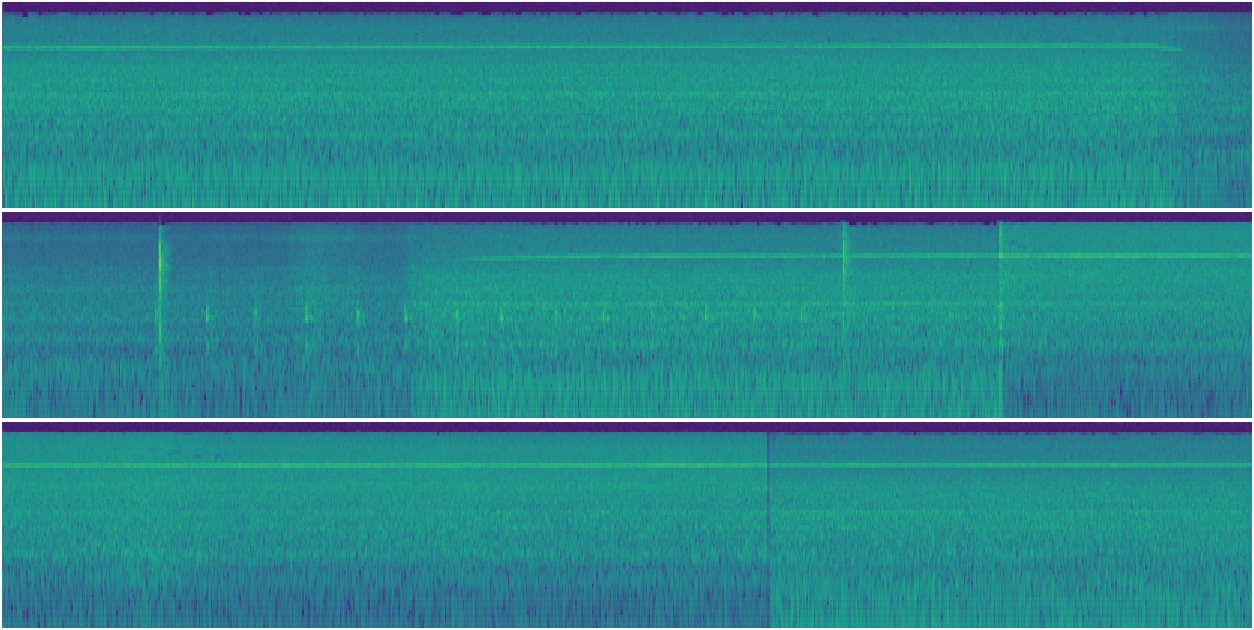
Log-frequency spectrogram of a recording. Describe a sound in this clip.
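A truck engine drones steadily with a low rumble, heard from inside the cab.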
